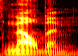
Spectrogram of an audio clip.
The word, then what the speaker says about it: Melbourne: But I know in Australia, it's Melbourne. Melbourne, Australia. Although in Scotland, that's how they pronounce my last name too.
